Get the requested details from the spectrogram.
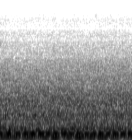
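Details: Used Hurricane box fan with cracked top parts, running on low speed: low steady drone with an uneven buzzing shake. The fan shakes quite a bit and is very loud even on low; cause not determined.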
